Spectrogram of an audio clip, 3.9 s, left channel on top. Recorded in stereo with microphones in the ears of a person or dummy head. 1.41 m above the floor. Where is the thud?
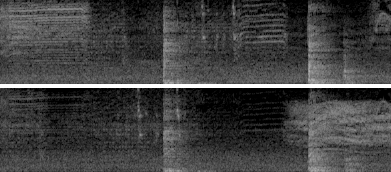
30° left (ahead or behind), 1.5 m.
